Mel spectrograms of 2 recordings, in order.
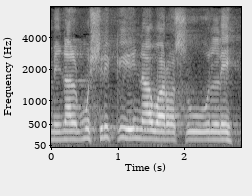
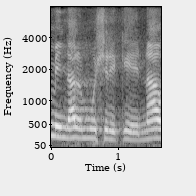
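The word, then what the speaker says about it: مِنَ الْمُشْرِكِينَ: Quran salah waallaha barium Minal musyrikul Allah orang melindungi tidak melindungi orang musyrik dan tidak melindungi rasulnya Rasulullah salah yang benar bacanya waallaha barium Minal musyrikina waasulah Allah tidak melindungi orang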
